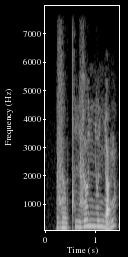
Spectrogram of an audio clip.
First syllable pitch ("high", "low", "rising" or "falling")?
low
